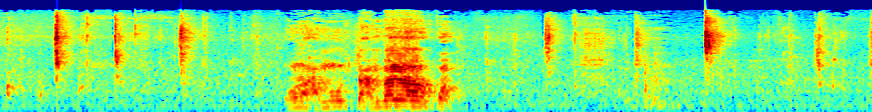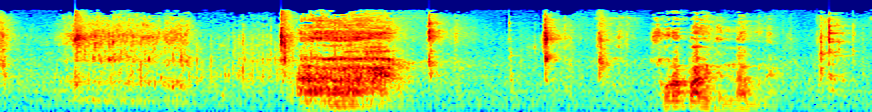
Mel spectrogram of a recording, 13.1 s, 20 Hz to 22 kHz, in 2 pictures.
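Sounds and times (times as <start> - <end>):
person drinking: 7.0 - 10.1.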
